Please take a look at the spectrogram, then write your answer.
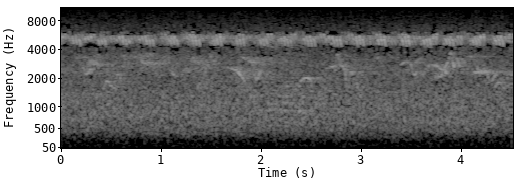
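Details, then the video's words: Crickets in Ukraine give a dense high trill broken into quick regular pulses, while lower faint chirps sound intermittently over a light background hiss. "Заспокійливий звук цвіркунів//The soothing sound of crickets"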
